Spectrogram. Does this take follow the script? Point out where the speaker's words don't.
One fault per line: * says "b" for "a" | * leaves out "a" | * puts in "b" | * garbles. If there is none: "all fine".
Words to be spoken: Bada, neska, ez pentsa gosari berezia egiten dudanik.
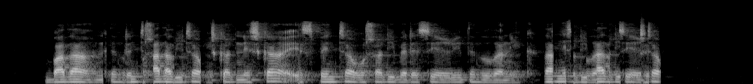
* garbles
* garbles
